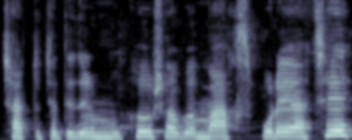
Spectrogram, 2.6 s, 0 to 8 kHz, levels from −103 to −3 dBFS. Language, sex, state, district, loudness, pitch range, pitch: Bengali, female, West Bengal, North 24 Parganas, -28 LUFS, 230-255 Hz, 245 Hz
